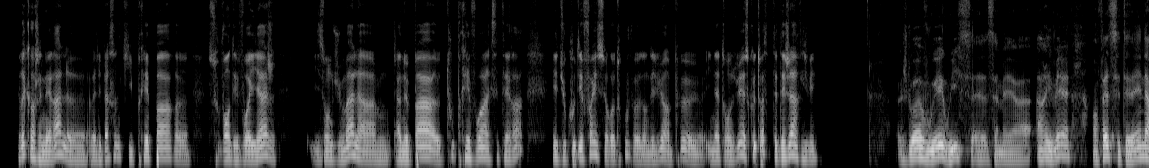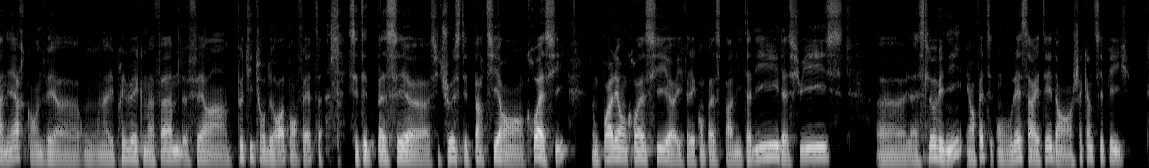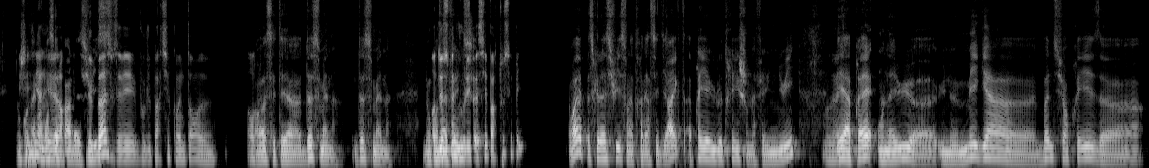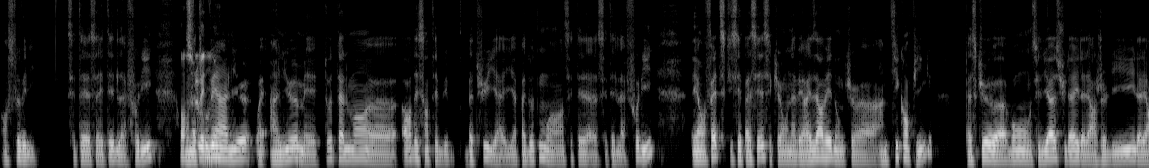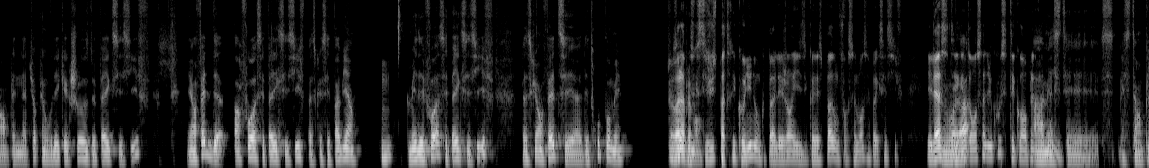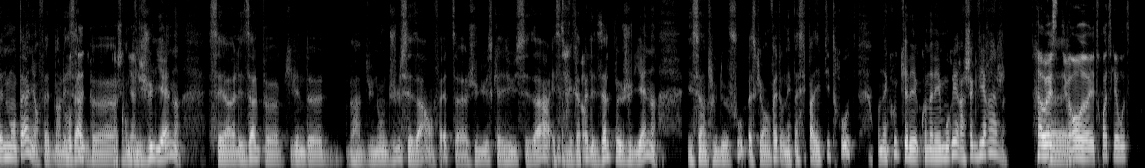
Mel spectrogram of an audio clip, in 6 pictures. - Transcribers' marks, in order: laughing while speaking: "D'accord"; laughing while speaking: "Ah ouais"
- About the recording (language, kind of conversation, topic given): French, podcast, Comment trouves-tu des lieux hors des sentiers battus ?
